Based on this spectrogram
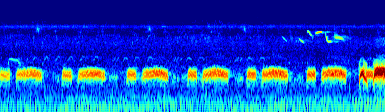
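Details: Decoy spotted dove calling to draw wild doves toward a trap: low hooting coos repeated in short and longer notes about every second, with a faint high chirp from another bird near the end.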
